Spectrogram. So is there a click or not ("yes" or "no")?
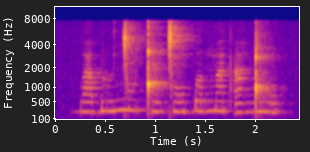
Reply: yes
